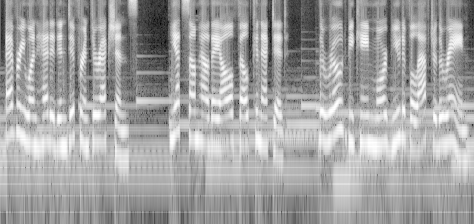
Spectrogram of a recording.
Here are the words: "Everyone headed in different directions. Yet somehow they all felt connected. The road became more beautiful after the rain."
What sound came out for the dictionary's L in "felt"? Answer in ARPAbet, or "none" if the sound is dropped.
L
